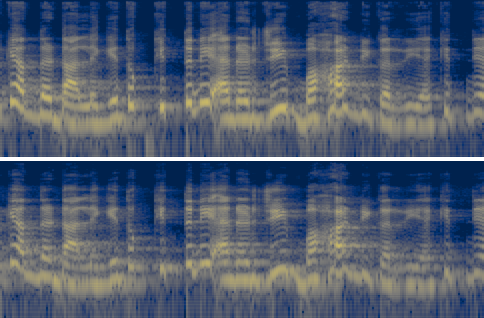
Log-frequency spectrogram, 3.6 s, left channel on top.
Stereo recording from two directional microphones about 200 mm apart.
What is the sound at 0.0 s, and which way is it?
A woman's voice, 55° left (ahead or behind).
